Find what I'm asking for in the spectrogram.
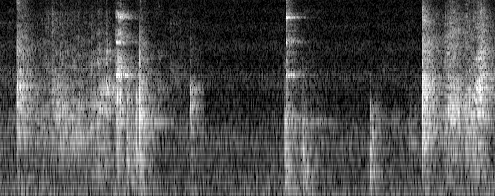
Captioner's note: plates clattering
